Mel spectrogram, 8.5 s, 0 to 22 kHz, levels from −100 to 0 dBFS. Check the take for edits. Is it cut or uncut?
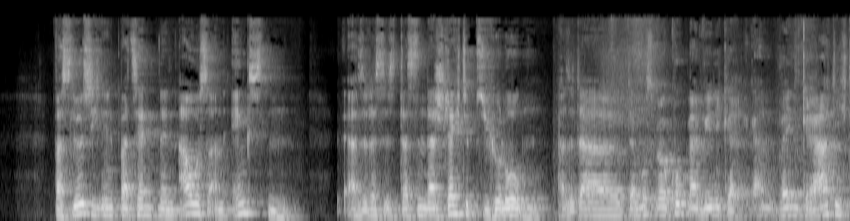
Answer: cut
